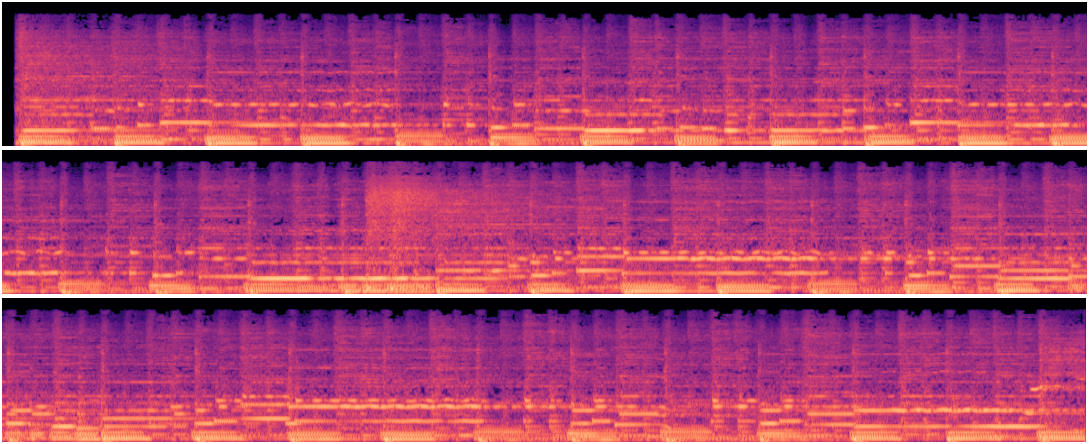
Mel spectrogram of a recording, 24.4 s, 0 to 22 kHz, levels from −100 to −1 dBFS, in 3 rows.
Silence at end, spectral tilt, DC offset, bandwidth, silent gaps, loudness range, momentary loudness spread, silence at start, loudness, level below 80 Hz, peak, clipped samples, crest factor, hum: 0 s; -6 dB/octave; under 0.1%; 15.5 kHz; none; 3 LU; 6 LU; 0.1 s; -18 LUFS; -32 dBFS; -2 dBFS; under 0.1%; 16 dB; none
